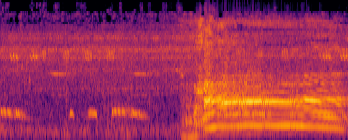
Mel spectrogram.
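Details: Cattle grazing in a green grassy pasture, dozens of cows strolling: soft dove-like cooing notes at first, then a loud, deep moo bursts in and holds steady for about two seconds until the end.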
